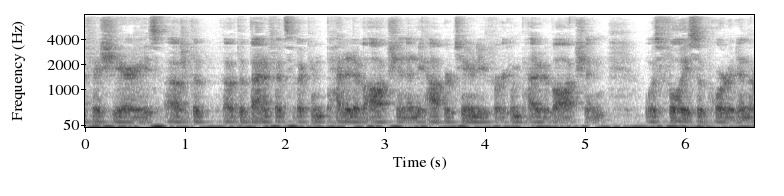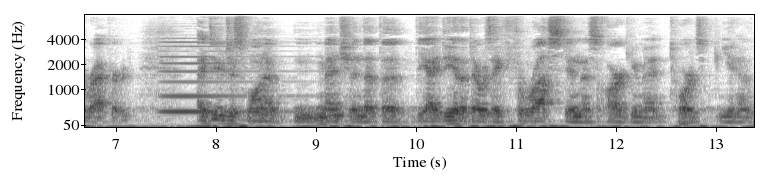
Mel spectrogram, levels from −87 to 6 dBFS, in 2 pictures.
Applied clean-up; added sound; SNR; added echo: none; Bowed string instrument; 8 dB; reverberation time 0.2 s.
